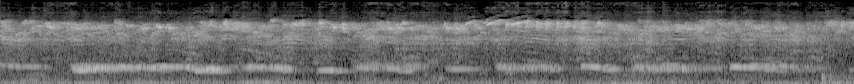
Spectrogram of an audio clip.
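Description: A bumblebee finch sings in an Iraqi aviary holding many bird species, repeating short, even phrases in a steady rhythm at moderate distance over a soft hiss of other birds, with no speech.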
